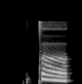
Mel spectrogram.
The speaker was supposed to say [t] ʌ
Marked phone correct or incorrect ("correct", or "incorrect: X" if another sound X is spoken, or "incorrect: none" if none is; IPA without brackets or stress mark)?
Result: correct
